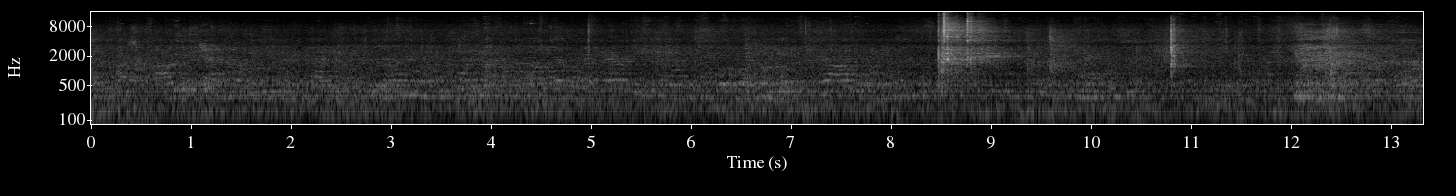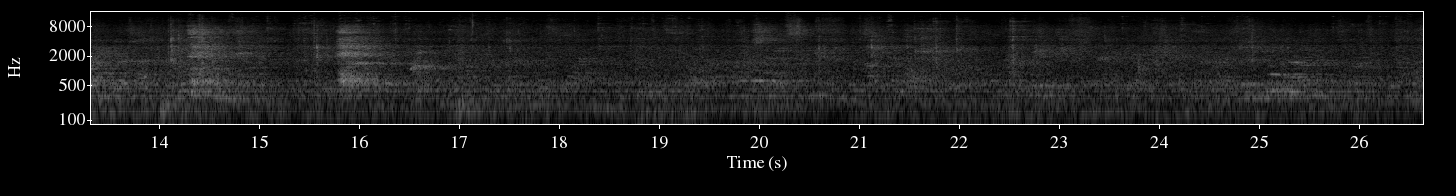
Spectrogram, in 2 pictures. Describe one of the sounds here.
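A crowd of men and women murmur and chatter quietly in a large echoing hall.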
